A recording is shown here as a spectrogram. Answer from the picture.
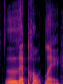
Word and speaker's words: Lipotle: Do you all know about Lipotle? Don't know how to pronounce that? Yes, you do. It's Chipotle with an L instead of a ch.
